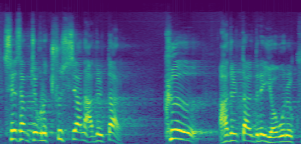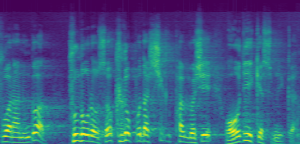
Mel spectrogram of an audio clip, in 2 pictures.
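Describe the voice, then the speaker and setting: A middle-aged male pastor preaching with emphatic rhetorical questions. His voice sits a bit high for a man, and it rings through a large church hall with long reverb. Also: animated, normal speed. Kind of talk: sermon. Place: church sanctuary.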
